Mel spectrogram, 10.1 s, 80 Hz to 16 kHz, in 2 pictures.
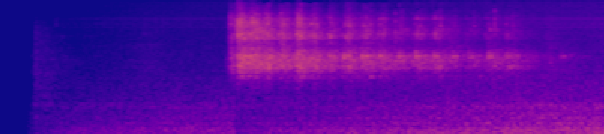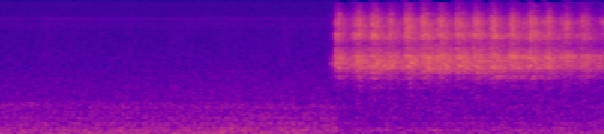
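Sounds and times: shaker rattle shaken rapidly: 0:01.9 - 0:04.8, 0:07.8 - 0:10.0.

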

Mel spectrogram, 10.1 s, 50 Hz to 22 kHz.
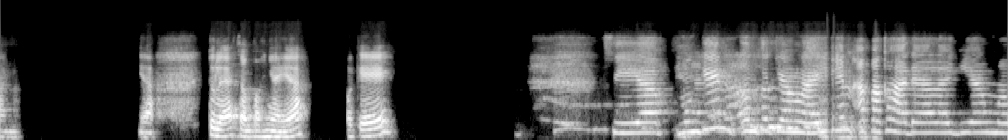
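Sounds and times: woman gasping breath: 0:05.3 - 0:06.0.

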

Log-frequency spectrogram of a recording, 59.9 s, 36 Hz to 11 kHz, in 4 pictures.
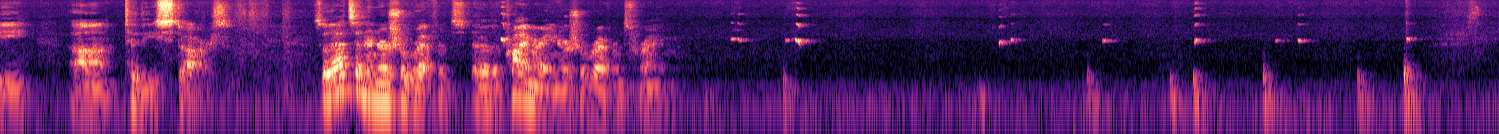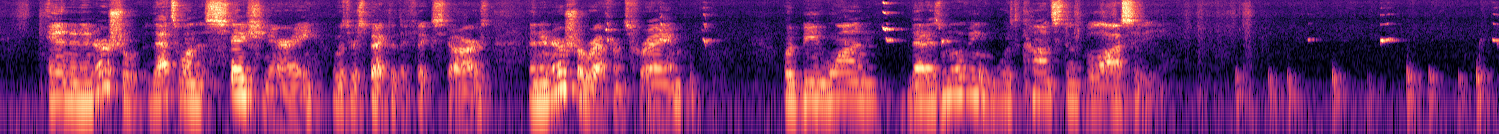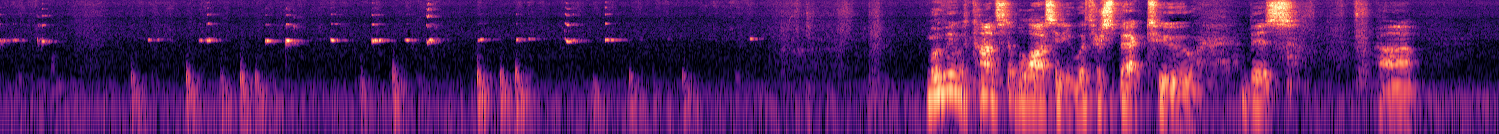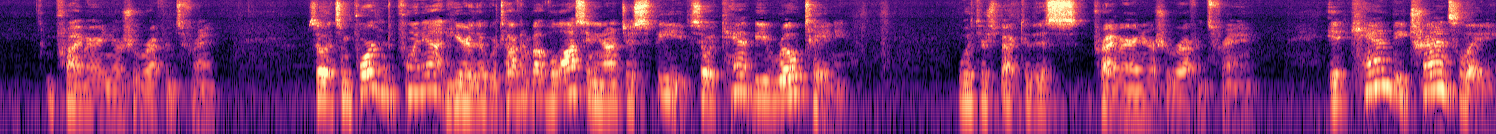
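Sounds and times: marker squeaking on whiteboard: 0:04.8 - 0:06.6, 0:07.2 - 0:08.3, 0:09.8 - 0:14.3, 0:20.4 - 0:22.3, 0:23.0 - 0:37.9
soft marker taps: 0:10.8 - 0:14.3, 0:27.2 - 0:30.6, 0:31.3 - 0:37.6.

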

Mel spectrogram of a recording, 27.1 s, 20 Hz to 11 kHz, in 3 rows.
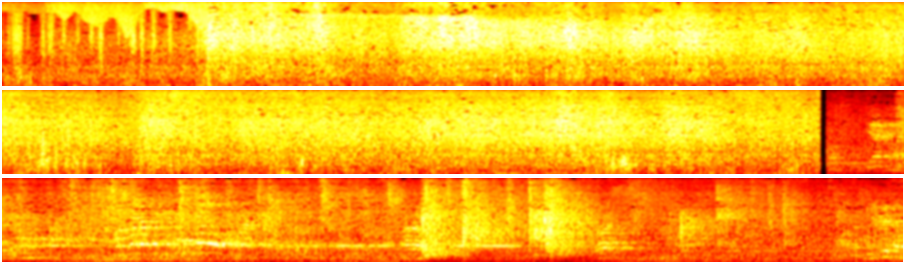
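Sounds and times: driving rain: 0:00.0 - 0:17.2
strong gusting wind: 0:00.0 - 0:17.2
wind buffeting microphone: 0:00.0 - 0:17.2.

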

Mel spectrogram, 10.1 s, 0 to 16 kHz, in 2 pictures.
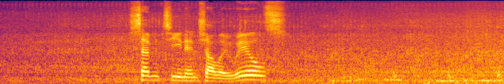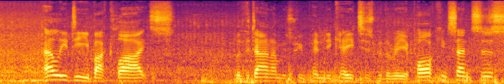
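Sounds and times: motor vehicle hum: 0:00.0 - 0:10.0.

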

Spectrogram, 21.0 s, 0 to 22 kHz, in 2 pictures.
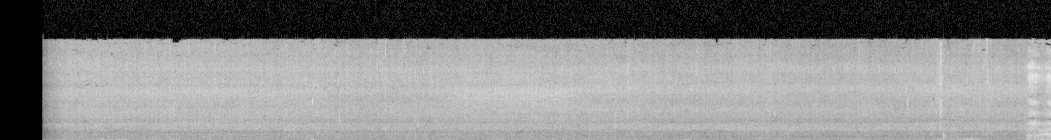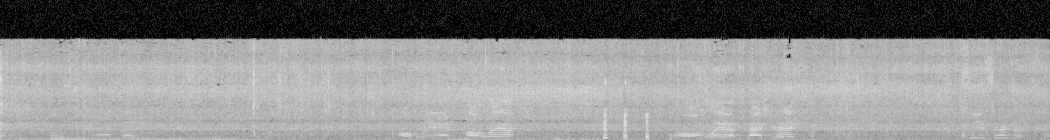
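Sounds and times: water splashing from swimming: 0:00.4 - 0:21.0.

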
